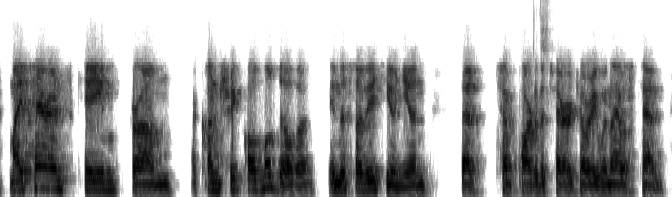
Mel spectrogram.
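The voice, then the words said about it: Non-mainstream American foreign accent. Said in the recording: “I have an accent, right? I'm not from around here ... I don't have a mainstream American accent.”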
